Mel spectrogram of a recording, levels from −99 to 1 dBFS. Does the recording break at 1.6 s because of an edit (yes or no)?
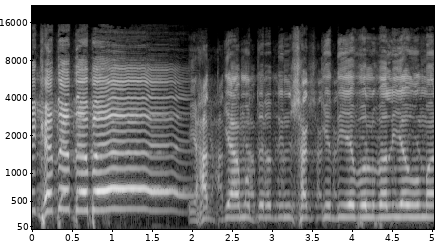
yes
